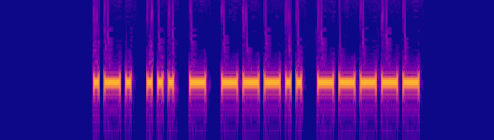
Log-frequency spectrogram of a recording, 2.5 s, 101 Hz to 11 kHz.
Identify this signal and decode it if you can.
Morse code, heard as a keyed tone, about 45 wpm, 700 Hz. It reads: RST80
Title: Code Groups - 5 Letter:Numbers - 45wpm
